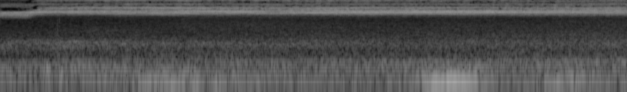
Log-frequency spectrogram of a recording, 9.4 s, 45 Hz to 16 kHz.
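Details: A Kaempfer cicada (Platypleura kaempferi) sings a steady, high, shrill, unbroken buzz over low traffic rumble in Tokyo, Japan, on 6 July 2022.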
